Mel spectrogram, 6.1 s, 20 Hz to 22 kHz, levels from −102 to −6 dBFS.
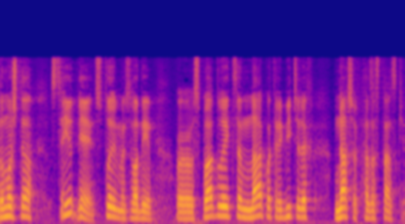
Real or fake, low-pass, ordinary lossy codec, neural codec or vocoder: fake; none; none; codec, 16 kHz, 0.5 kbps, FunCodec, trained on LibriTTS, 25 frames a second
